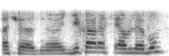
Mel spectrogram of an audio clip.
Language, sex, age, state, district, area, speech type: Kashmiri, male, 30-45, Jammu and Kashmir, Ganderbal, rural, conversation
